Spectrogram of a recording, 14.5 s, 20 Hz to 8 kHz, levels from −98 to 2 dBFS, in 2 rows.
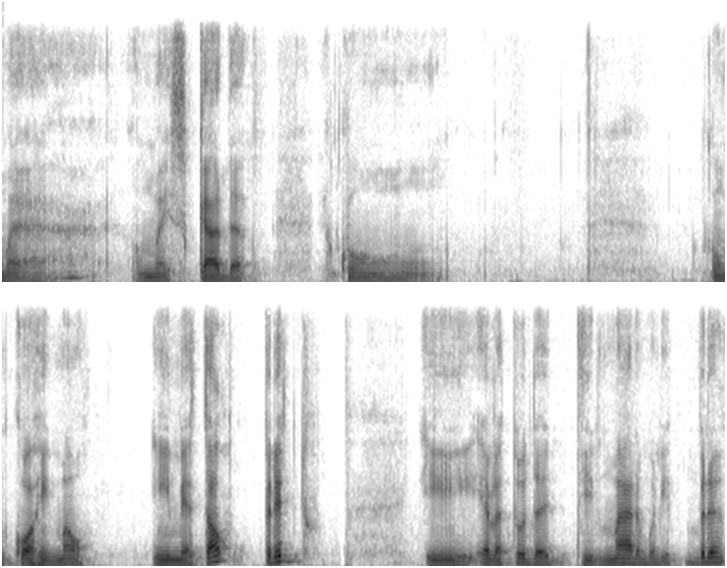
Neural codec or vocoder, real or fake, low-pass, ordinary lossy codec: codec, 16 kHz, 4.8 kbps, FACodec; fake; 7.2 kHz; none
